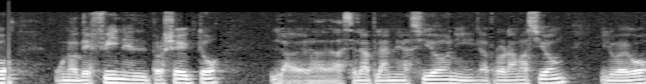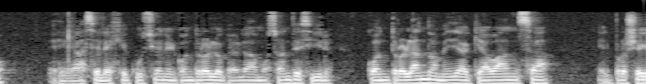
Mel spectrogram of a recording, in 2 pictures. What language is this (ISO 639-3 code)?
spa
